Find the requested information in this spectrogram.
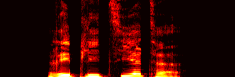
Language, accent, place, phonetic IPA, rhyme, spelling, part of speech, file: German, Germany, Berlin, [ʁepliˈt͡siːɐ̯tə], -iːɐ̯tə, replizierte, adjective / verb, De-replizierte.ogg
- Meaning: inflection of replizieren: 1. first/third-person singular preterite 2. first/third-person singular subjunctive II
